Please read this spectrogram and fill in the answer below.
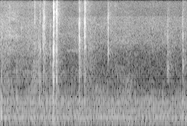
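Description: A few faint, sharp clicks and ticks from hands handling small objects, spaced irregularly over a faint, steady low hum.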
